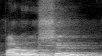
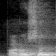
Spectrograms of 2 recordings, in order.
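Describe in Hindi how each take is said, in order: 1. आखिरी अक्षर में 'i' स्वर है। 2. आखिरी अक्षर में 'a' स्वर है।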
